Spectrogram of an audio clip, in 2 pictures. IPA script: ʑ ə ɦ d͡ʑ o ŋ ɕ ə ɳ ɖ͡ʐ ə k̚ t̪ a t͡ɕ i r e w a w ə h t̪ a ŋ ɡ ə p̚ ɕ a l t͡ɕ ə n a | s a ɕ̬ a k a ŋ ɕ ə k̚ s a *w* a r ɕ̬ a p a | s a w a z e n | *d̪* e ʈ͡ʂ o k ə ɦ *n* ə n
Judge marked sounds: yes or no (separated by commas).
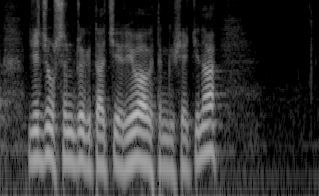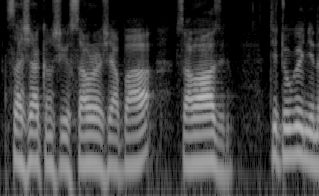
yes, no, no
